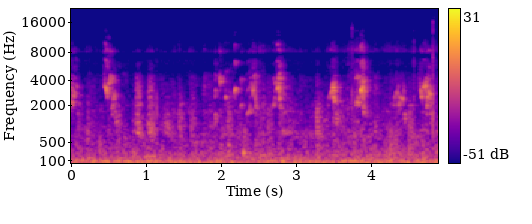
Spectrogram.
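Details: Lovebirds giving a run of short, shrill, high chirps, several in each second, fairly faint over a steady low background rumble.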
